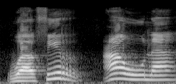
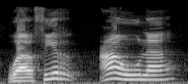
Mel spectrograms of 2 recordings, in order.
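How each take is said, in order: Both takes have the same delivery.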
